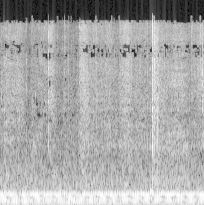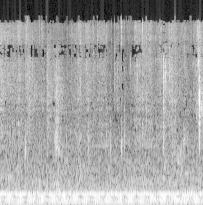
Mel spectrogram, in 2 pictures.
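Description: Faint, scattered clicks and crackles of cooked blue crab shell being pulled apart by gloved hands, with soft chewing, over a steady low hum.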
